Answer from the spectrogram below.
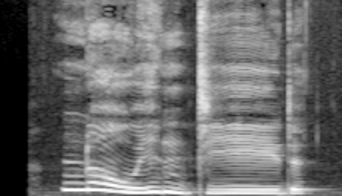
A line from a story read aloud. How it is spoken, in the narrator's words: had answered, laughing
